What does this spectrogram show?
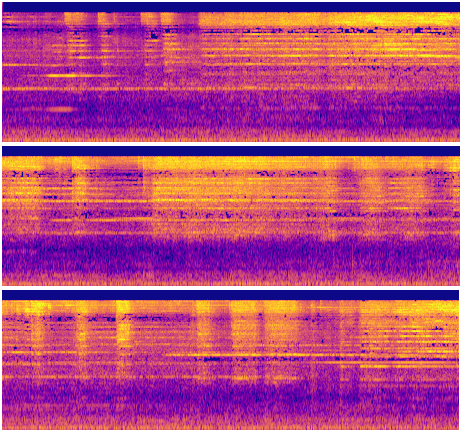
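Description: Loaded Herzog gravel hopper cars rolling past: a steady low rumble of steel wheels on rail, with thin high-pitched wheel squeals that come and go throughout.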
